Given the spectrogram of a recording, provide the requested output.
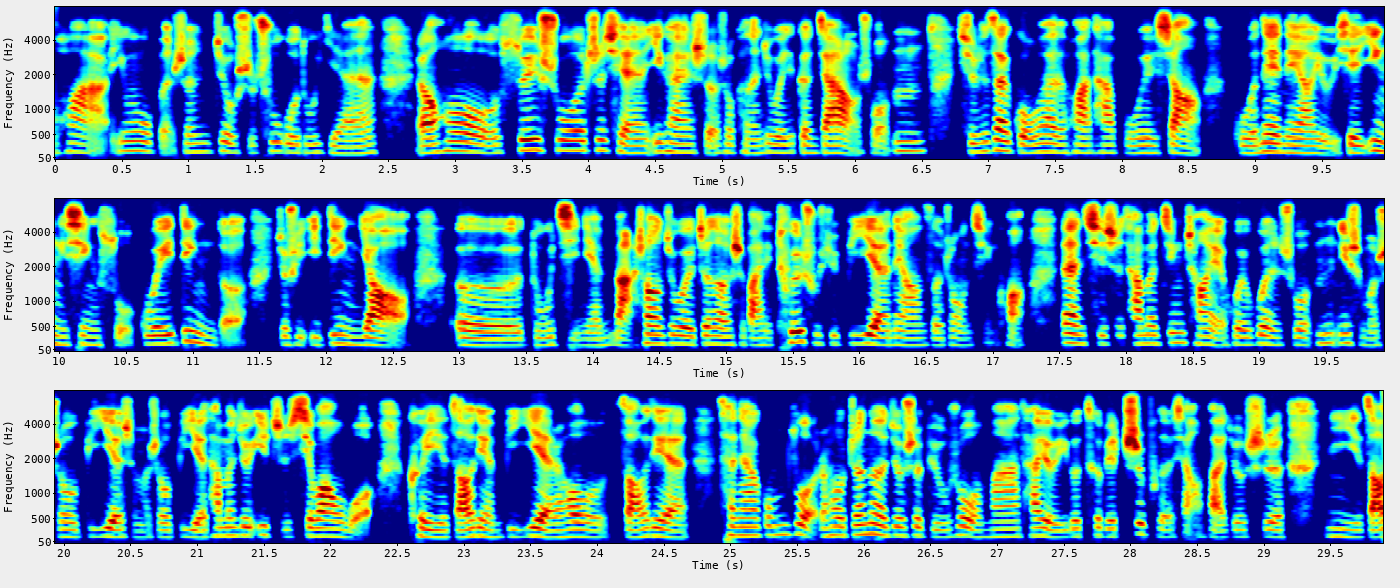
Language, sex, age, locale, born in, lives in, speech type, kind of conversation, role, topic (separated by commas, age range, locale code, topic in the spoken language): Chinese, female, 25-29, zh-CN, China, Germany, conversation, podcast, guest, 你如何分辨外界的期待和自己内心的想法？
